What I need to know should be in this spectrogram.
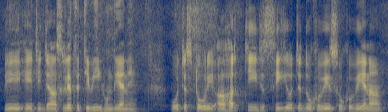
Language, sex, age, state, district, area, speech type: Punjabi, male, 18-30, Punjab, Patiala, urban, spontaneous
